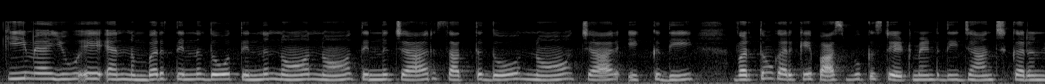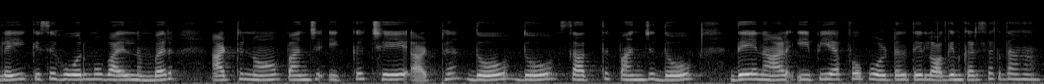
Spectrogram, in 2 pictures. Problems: none marked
